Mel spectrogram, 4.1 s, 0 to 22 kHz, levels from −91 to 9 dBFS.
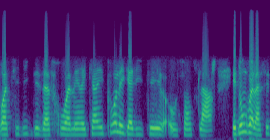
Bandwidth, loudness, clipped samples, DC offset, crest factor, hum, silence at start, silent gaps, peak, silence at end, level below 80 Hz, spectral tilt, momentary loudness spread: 15 kHz; -21 LUFS; under 0.1%; under 0.1%; 18 dB; none; 0 s; none; -4 dBFS; 0 s; -56 dBFS; -6 dB/octave; 10 LU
